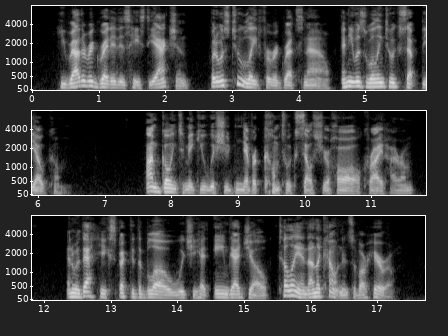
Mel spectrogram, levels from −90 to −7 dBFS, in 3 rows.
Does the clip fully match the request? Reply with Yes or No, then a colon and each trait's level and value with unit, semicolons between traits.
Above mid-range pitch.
No: low, 115 Hz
